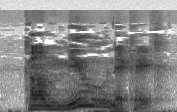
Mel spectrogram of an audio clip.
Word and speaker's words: communicate: the pronunciation the word communicate communicate communicate communicate now it's got the short IE it sounds like communicate it's going to come out sounding like communicate communicate double M so we're not going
